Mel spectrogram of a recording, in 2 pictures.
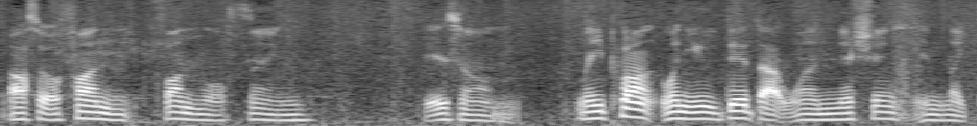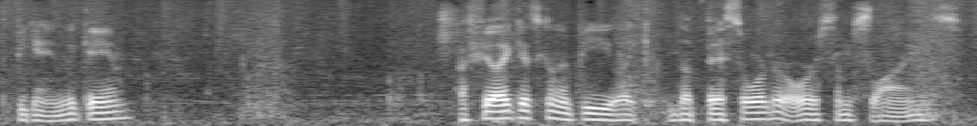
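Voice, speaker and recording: A man's voice: deep voice, normal speed, warm tone, a little hiss or hum, rough recording. A man giving casual, rambling gameplay commentary as he plays, in an informal way. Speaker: gamer, let's player.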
